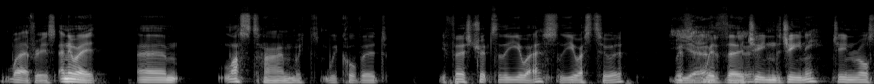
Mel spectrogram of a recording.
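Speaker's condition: No condition

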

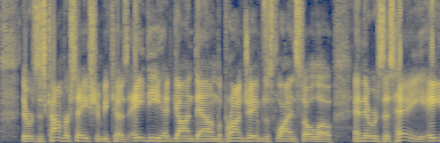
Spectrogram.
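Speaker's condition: No condition

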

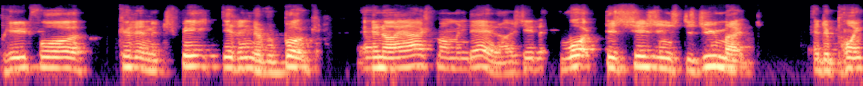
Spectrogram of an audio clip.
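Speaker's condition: Cerebral palsy; cerebral palsy since birth

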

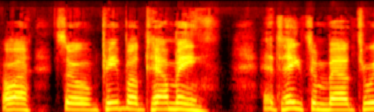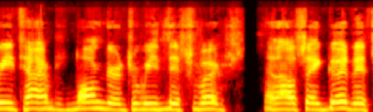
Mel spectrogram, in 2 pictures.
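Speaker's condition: ALS; thinking unaffected

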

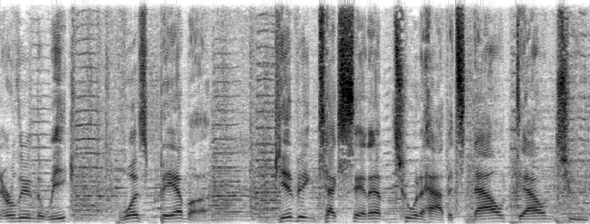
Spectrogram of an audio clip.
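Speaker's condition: No condition

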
